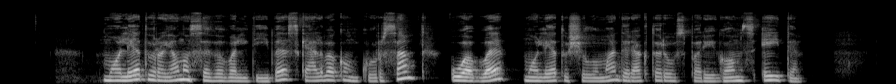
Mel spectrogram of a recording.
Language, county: Lithuanian, Vilnius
